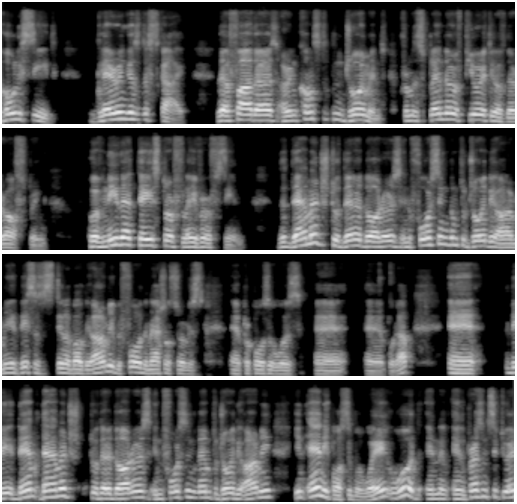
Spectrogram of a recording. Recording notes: This audio was originally captured from Zoom on 02/03/2021 as part of Drisha's Spring Zman.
